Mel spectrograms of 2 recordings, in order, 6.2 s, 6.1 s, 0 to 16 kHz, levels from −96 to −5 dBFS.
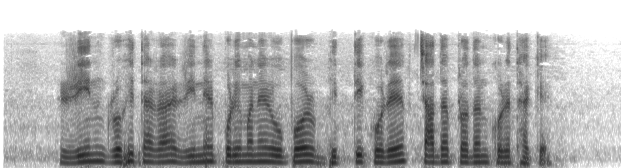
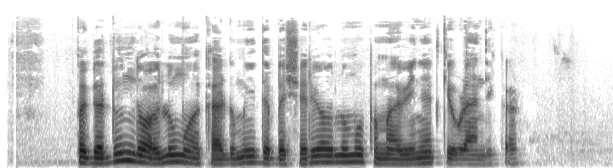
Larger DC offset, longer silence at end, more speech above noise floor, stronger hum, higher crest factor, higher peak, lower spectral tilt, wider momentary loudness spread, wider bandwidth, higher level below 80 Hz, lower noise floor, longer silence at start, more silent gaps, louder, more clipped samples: neither; second, 0.7 s vs 0.95 s; about the same, 40 dB vs 41 dB; neither; about the same, 22 dB vs 18 dB; about the same, -2 dBFS vs -4 dBFS; second, -5.5 dB/octave vs -7 dB/octave; second, 6 LU vs 10 LU; second, 8 kHz vs 10 kHz; first, -50 dBFS vs -62 dBFS; about the same, -63 dBFS vs -63 dBFS; second, 0.6 s vs 0.8 s; neither; about the same, -24 LUFS vs -22 LUFS; neither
